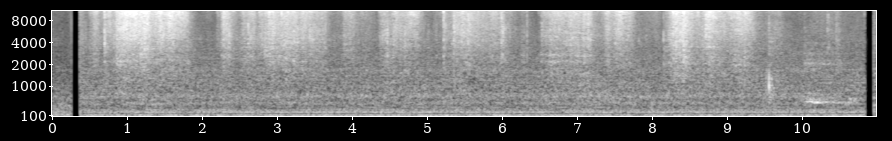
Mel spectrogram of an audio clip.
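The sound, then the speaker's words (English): A plastic bag dragged along on a string, a foley imitation of a bag rolling in the wind, gives a continuous crinkly, scraping rustle, steady and fairly loud for about ten seconds, with rough surges in the hiss and no voices. “How we did this was we tied a string to a plastic bag and pulled the string.”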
